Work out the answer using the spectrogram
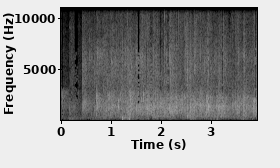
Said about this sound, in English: Thank God somebody over there started clapping.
